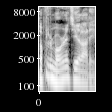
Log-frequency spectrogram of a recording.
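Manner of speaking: put-on Irish accent. Showing another person how the phrase should be said, put-on Irish accent. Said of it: "you can't do it in an Irish accent".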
